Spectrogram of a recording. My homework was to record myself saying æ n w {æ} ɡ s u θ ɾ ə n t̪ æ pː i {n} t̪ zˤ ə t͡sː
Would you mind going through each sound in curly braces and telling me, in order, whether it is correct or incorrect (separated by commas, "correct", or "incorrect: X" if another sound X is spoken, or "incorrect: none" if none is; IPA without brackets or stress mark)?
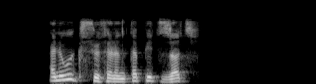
incorrect: i, incorrect: none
